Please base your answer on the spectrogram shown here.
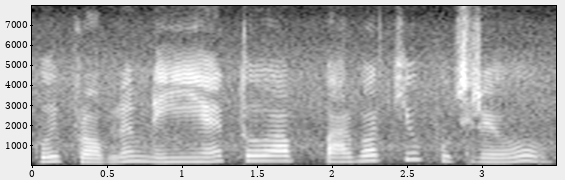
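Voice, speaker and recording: A woman's voice: fairly high pitch, steady tone, moderate pace, gravelly, a little mellow, highs cut off, slight background noise. A woman voicing a young woman who snaps at her brother and then apologizes, in a Hindi story retelling. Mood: snappish. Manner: curt, snapping. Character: young woman, sharp-tempered and evasive.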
